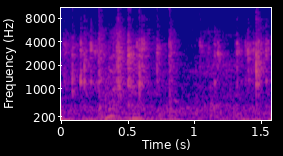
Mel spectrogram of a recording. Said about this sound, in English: Executive decision, because I'm typing.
